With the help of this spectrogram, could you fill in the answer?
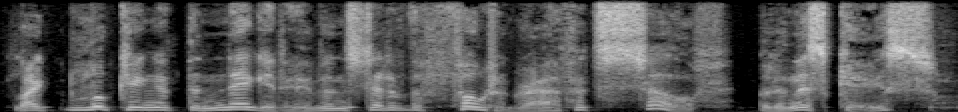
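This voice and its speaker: An effusive art curator from a video game, with a wildly swooping pitch and a slightly husky edge. He is refined, fussy and theatrical, lingering over ornate phrases. The recording is dry and close. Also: wildly swooping pitch, moderate pace, dry recording, heavily acted. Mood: musing, playful. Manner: florid, fussy, swooping, savoring words. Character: effusive, refined male art curator, an artwork come alive. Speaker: gallery curator character.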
